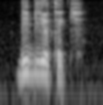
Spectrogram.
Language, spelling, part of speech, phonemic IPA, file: French, bibliothèques, noun, /bi.bli.jɔ.tɛk/, LL-Q150 (fra)-bibliothèques.wav
- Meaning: plural of bibliothèque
